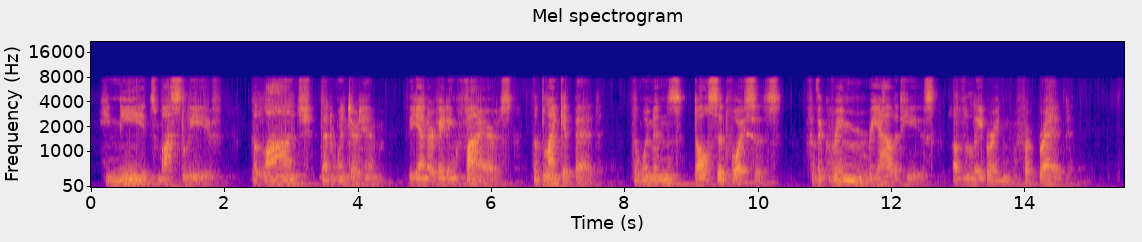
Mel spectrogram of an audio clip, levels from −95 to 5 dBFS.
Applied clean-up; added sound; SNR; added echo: neural separator model SepFormer DNS4.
